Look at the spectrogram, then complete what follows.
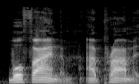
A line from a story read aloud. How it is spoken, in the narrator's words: she said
